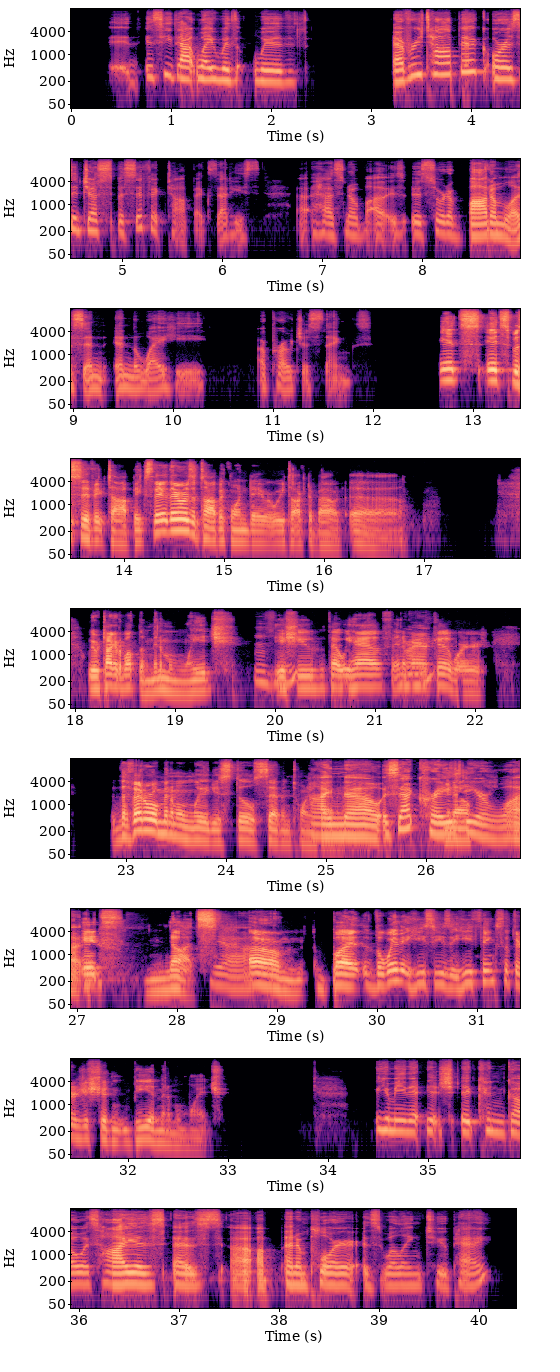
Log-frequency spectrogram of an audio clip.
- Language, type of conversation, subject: English, unstructured, Can conflict ever make relationships stronger?
- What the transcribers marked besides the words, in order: other background noise; stressed: "nuts"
